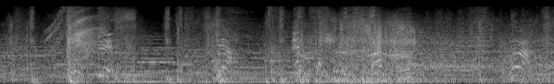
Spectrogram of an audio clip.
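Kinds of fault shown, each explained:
No audible faults detected.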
